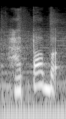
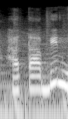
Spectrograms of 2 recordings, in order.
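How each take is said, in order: First: The word ends on a stopped, bouncing consonant. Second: The word ends with an added -in syllable. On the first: The speaker calls it right. "tapi dibaca hatab" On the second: The speaker calls it wrong. "Tidak dibaca hatabin ya"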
